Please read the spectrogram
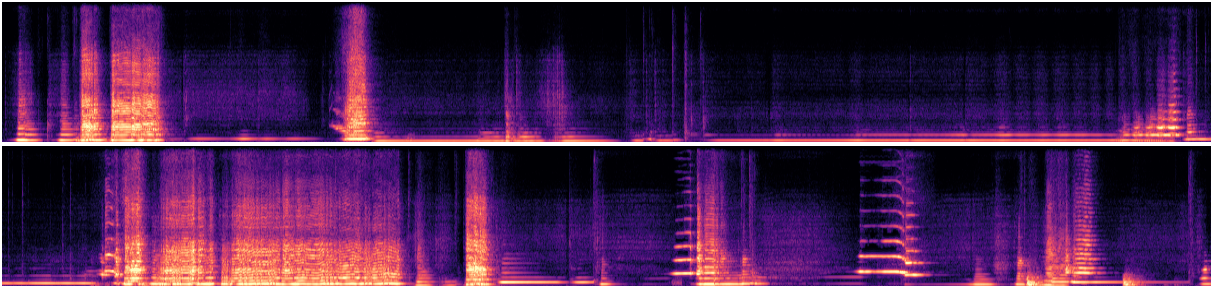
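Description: Solo basset horn playing a contemporary piece full of extended techniques. Long, quiet held low notes alternate with sudden loud, dense outbursts of several sounding pitches that waver and trill, with short clipped attacks and brief silences between phrases.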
